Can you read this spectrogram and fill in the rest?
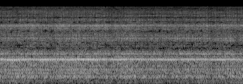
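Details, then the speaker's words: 2003 Acura MDX engine running while steering, before repair: steady high power steering pump whine, fluid bubbling in reservoir from air in line and spitting out at shutdown; cause found as worn reservoir hose O-ring 91345-RDA-A01. "Making bubbles in the bottle. It looks like there is air in the line."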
